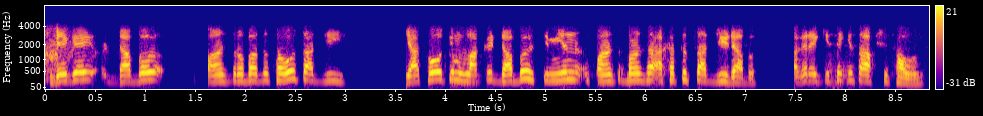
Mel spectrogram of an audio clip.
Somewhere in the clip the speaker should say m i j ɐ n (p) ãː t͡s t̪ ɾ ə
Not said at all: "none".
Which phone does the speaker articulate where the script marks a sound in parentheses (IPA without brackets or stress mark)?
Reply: p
